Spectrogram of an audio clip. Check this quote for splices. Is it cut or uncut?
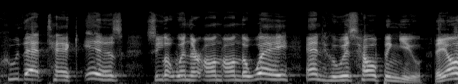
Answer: cut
